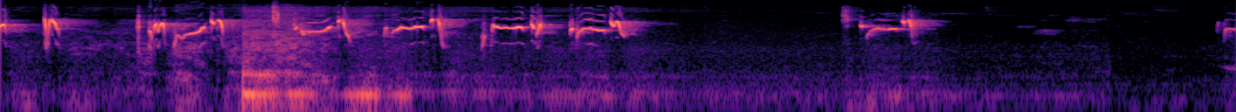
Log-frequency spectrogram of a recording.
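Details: Ashy tailorbird (prenjak kepala merah) singing actively: fast bursts of sharp, high chirps and short rising and falling whistled notes in quick runs, then a pause and one brief phrase. A faint low hum sits underneath early on.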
